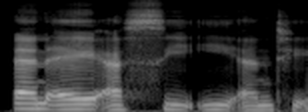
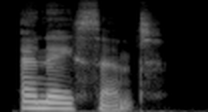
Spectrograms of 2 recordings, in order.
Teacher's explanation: 2 syllables. Stress on the first.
